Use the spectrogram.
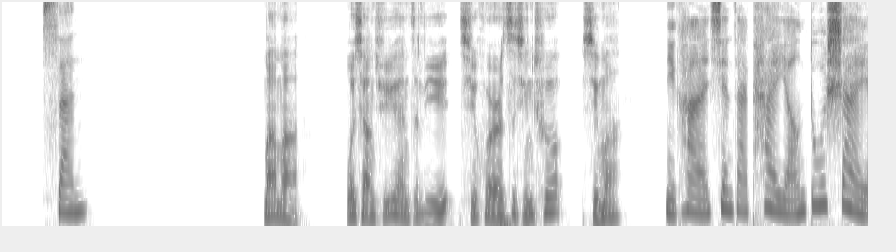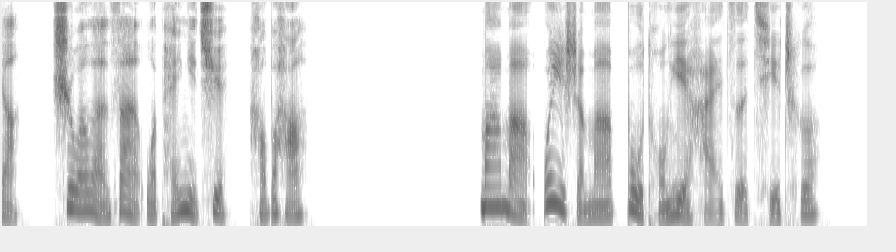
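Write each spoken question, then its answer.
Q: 妈妈为什么不同意孩子骑车?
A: 现在太阳太晒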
